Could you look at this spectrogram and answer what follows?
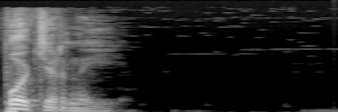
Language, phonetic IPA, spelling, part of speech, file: Russian, [ˈpokʲɪrnɨj], покерный, adjective, Ru-покерный.ogg
- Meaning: poker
